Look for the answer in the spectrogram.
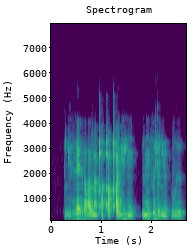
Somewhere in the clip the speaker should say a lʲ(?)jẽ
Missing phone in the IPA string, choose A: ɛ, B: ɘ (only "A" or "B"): B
